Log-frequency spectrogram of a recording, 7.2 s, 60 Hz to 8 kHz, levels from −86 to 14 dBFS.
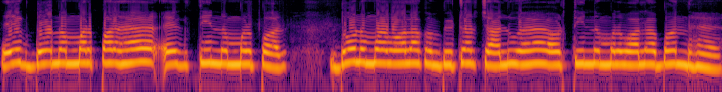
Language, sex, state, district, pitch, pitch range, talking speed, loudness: Hindi, male, Jharkhand, Deoghar, 270 Hz, 255-280 Hz, 175 wpm, -10 LUFS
